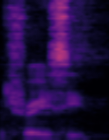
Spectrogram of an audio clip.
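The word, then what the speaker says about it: Tracye: great way of spelling tracy it's spelled t-r-a-c-y-e tracy get it it's like tracy but spelled trace ye trace tracey lynn mcquarter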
